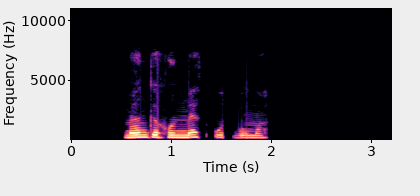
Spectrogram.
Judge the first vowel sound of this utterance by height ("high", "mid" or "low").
low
